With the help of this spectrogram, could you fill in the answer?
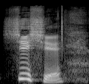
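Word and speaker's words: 씨에씨에 (谢谢): 씨에씨에. – 맞습니다. 근데 좀 더 강하게 씨에씨에.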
